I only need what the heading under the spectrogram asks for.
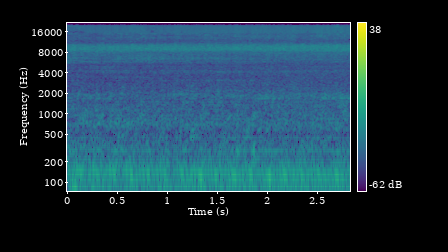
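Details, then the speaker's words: Old carbureted engine ("Betty") at idle after setting base timing, backing mixture screws out a quarter turn and lowering the idle screw; even, steady low rumble with no misses or hunting, sounding much better; normal idle. "oh yeah she sounds much better now"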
